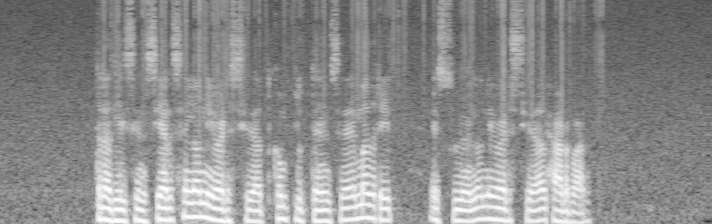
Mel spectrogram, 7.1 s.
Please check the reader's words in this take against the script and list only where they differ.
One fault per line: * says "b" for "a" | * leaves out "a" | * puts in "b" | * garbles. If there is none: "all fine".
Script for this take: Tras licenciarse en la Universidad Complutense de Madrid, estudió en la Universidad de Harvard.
* leaves out "de"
